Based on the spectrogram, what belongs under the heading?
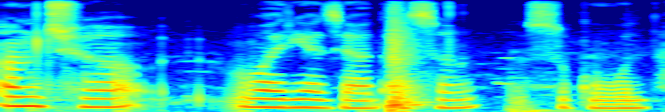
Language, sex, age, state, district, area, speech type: Kashmiri, female, 18-30, Jammu and Kashmir, Kupwara, rural, spontaneous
